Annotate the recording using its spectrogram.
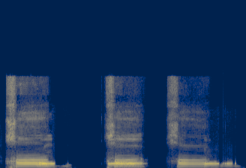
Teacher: খ বলার সময় কিন্তু মুখটা গোল হবে না, মুখটা স্বাভাবিক থাকবে। খ, খ, খ, খ, খ, খ, দেখেন একেবারে স্বাভাবিক।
